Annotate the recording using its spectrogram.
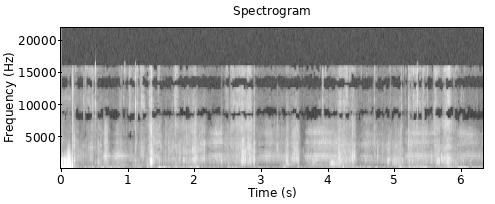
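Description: Footsteps crunch on rocky gravel.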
